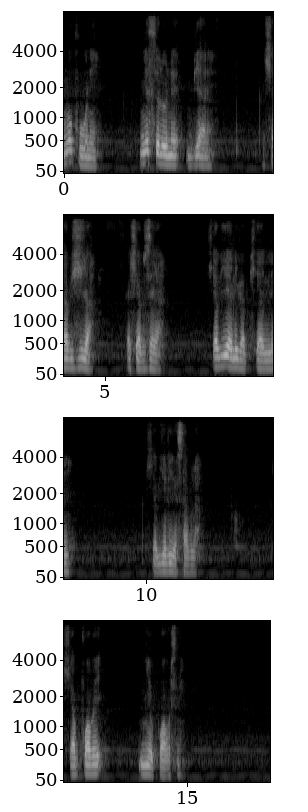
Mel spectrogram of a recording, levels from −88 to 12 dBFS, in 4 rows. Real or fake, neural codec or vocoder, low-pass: real; none; 7.2 kHz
